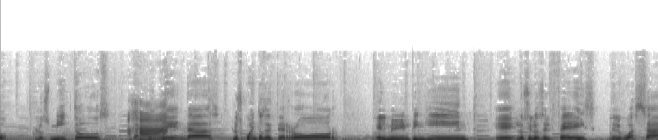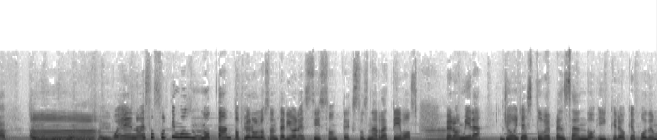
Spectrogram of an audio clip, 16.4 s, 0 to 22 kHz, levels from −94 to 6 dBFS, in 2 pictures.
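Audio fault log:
5.20 s, compressed frames skipped. About one codec frame, roughly 20 ms, is lost. The sound jumps ahead, leaving a blip or click at the join.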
